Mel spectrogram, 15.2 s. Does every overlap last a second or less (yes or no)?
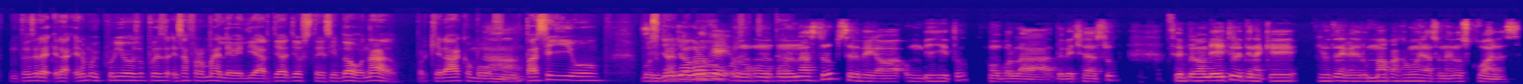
no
